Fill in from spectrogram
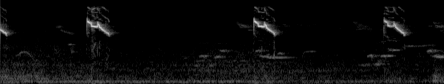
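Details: Lure sound for a white-eye that has stopped singing: three loud, piercing, high downslurred chirps about one and a half seconds apart, with near silence between them.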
